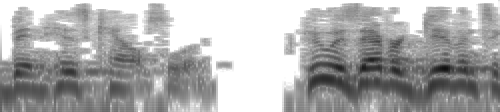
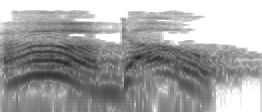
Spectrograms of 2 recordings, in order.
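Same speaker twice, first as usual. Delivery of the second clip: short, fed-up, impatient growl, pitched higher; 5 semitones higher than usual. Preacher retelling how he growled at someone who wouldn't go, retelling a growl. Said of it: "I growled at them, like just like that".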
